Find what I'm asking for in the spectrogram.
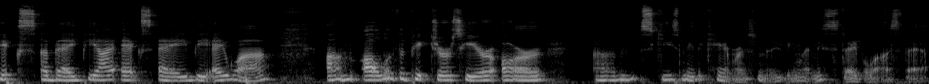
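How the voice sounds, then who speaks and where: At a fairly slow pace, a woman speaks at a medium pitch with ordinary pitch variation and a somewhat breathy voice. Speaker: crafting tutorial creator. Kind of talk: tutorial. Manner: hesitant, with many fillers.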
